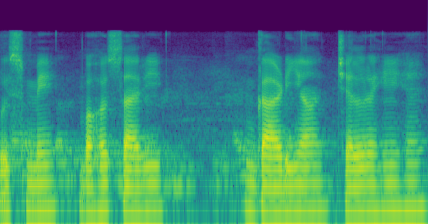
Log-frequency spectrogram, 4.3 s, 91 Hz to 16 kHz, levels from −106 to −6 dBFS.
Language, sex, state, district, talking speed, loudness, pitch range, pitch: Hindi, male, Uttar Pradesh, Lucknow, 100 wpm, -20 LUFS, 110-120 Hz, 115 Hz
